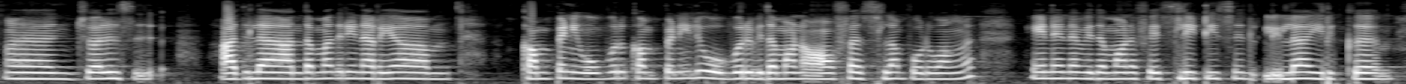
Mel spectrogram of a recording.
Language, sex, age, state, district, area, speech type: Tamil, female, 18-30, Tamil Nadu, Erode, urban, spontaneous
